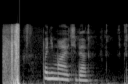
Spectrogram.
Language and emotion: Russian, neutral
